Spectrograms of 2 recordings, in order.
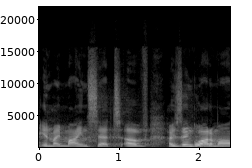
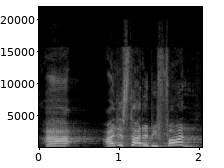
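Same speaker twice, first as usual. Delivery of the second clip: high-pitched, innocent-sounding excuse; light, high mock-sheepish voice; playful excuse; 9 semitones higher than usual. Sheepish excuse to his students.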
